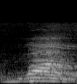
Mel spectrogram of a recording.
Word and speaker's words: then: letter difference the e what does this say then then yeah so that one you do use the vibrating noise then you wouldn't say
